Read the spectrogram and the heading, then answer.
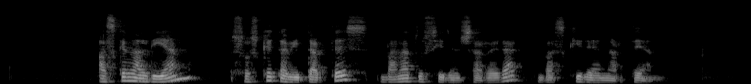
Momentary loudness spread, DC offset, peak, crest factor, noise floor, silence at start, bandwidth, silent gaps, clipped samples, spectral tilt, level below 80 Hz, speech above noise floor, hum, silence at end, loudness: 11 LU; under 0.1%; -18 dBFS; 18 dB; -73 dBFS; 1 s; 11 kHz; none; under 0.1%; -5 dB/octave; -80 dBFS; 38 dB; none; 0.9 s; -36 LUFS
